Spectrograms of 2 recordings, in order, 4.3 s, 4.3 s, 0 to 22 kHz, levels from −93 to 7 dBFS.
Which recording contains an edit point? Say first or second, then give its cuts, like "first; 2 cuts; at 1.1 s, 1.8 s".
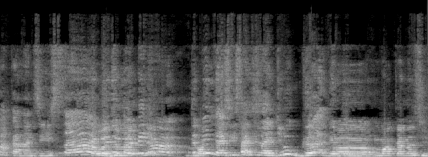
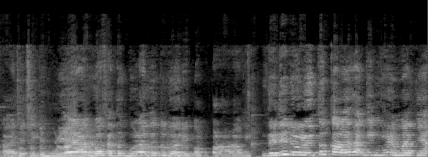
second; 1 cut; at 2.5 s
